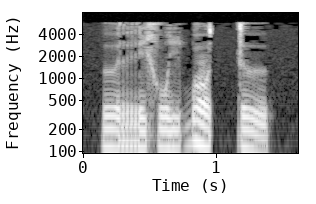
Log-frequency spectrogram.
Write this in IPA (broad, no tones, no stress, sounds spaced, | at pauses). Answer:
ɯ r i x w i ɓ o tː ɯ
